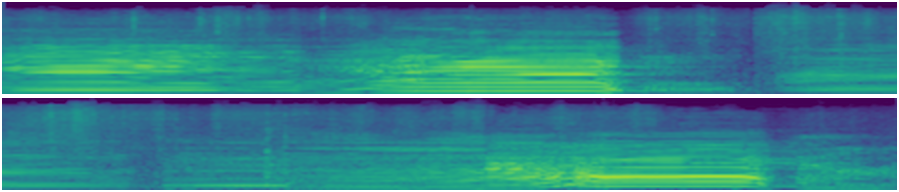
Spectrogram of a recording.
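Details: Cows out on pasture lowing repeatedly: a loud bending moo, a flatter second call, then a rising bellow that peaks and holds, each separated by short pauses.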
